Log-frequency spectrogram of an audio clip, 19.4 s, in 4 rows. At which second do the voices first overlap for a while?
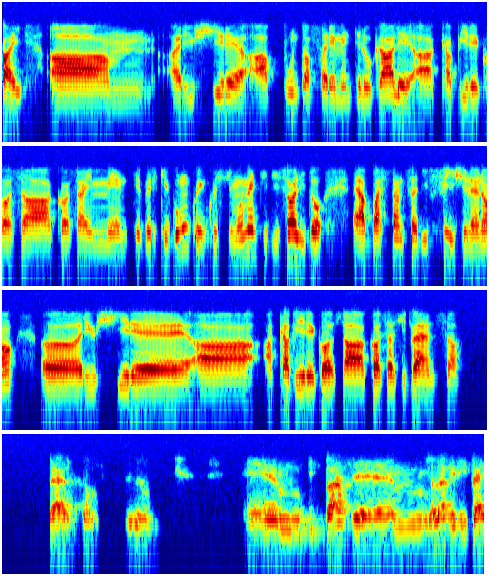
none

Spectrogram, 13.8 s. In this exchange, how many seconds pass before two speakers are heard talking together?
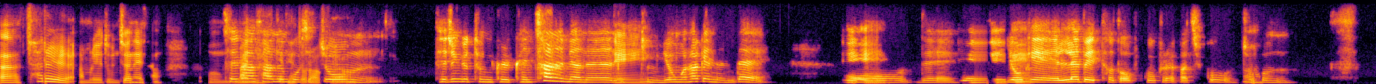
2 s

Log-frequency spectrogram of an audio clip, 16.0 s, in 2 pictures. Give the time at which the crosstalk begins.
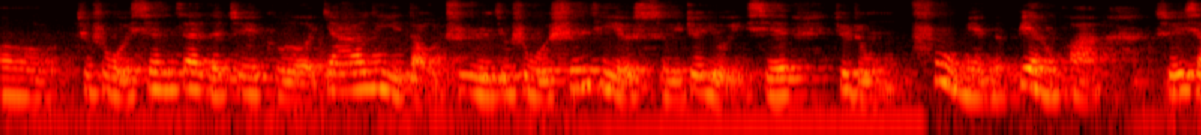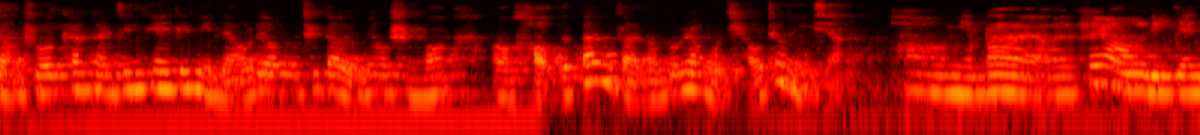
none

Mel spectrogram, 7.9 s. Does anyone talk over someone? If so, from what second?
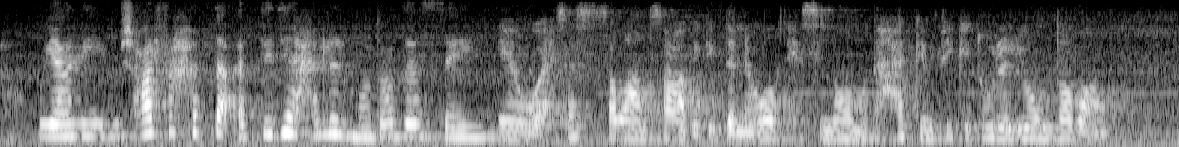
none

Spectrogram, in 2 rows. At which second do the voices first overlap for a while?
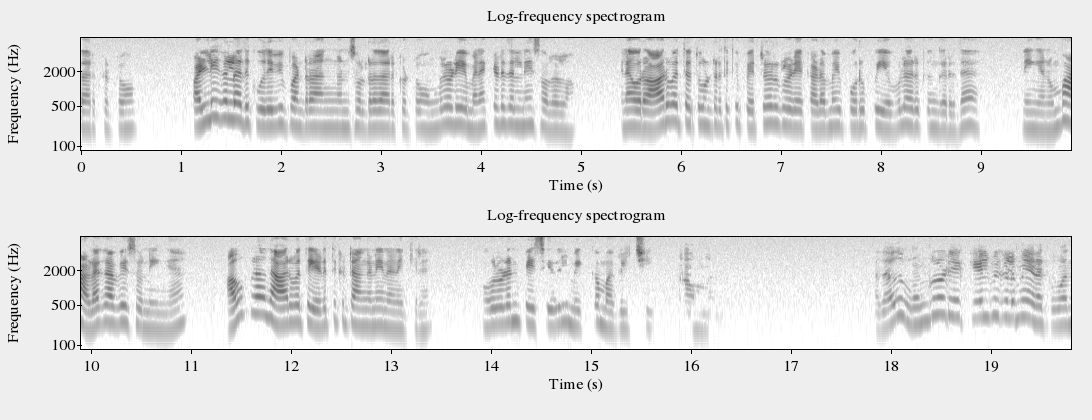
none

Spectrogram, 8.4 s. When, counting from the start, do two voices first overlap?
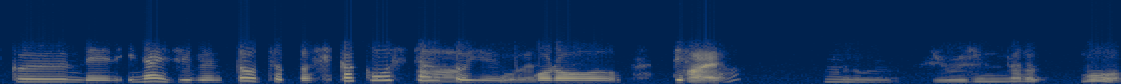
3 s

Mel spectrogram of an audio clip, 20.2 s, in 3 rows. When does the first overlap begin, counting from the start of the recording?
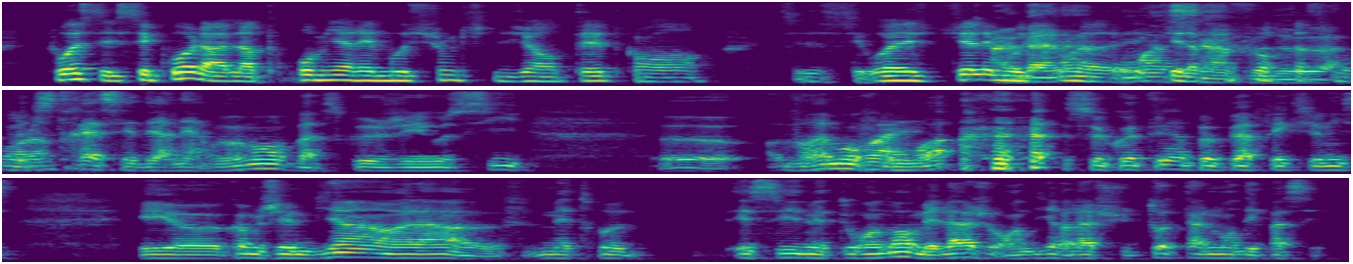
5 s

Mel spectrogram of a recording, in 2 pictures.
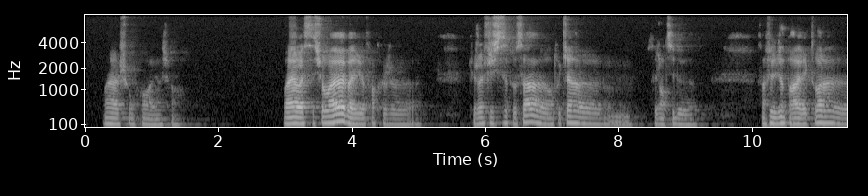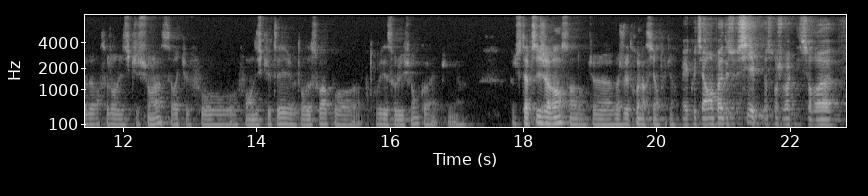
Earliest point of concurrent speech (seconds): none

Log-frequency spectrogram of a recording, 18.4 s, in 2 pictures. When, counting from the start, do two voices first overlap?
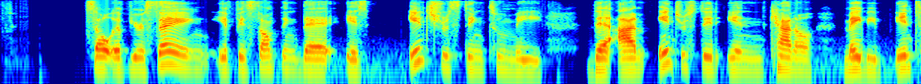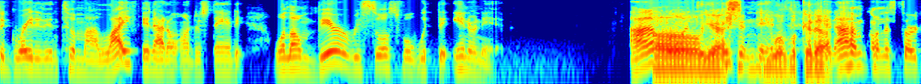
16 s

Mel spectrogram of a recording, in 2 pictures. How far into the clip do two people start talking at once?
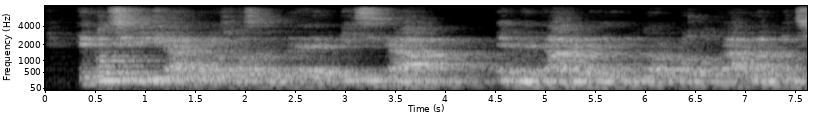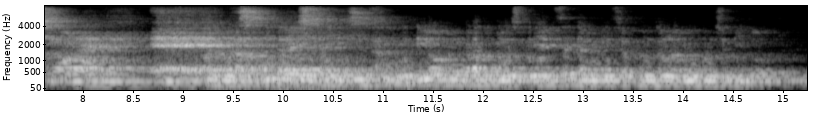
9 s

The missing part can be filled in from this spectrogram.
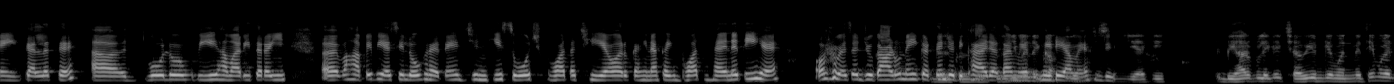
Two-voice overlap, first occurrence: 9 s

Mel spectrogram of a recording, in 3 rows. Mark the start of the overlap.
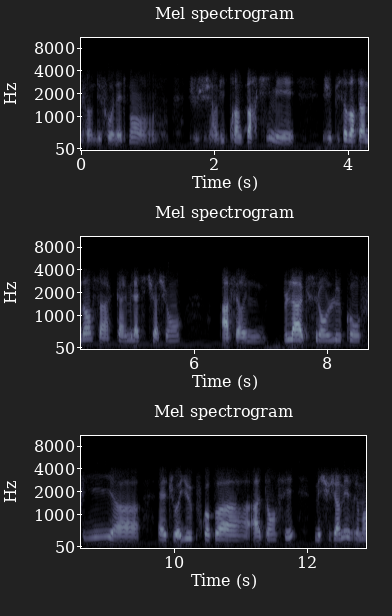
none

